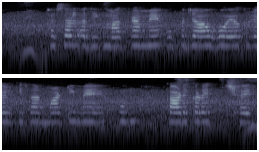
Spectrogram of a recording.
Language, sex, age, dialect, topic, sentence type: Maithili, female, 18-24, Southern/Standard, agriculture, question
